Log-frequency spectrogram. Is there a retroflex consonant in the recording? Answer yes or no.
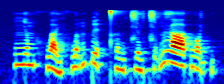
no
